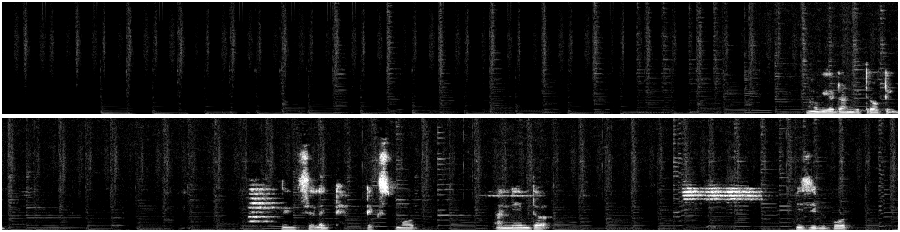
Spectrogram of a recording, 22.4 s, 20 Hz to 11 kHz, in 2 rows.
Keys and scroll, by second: 8.4 ctrl+s, 13.2 ctrl+s.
